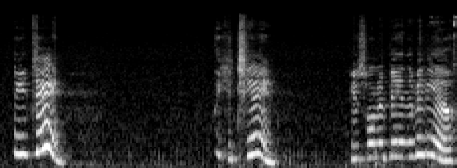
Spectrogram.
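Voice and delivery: high sing-song voice for a cat; cooing pet talk. Real, not acted. Owner teases cat wanting into the video, cooing pet talk. Talking to her cat Stitches.

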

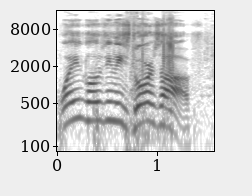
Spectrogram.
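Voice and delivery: high-pitched indignant complaint; worked-up, high-voiced objection; alarmed protest. Real, not acted. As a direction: raise the pitch in exasperated protest. Protests teammates closing doors.

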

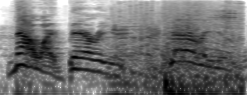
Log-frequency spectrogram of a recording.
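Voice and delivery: loud, menacing mock threat; battle roar. Fighter about to bury his opponent, loud roar. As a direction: roar it as a finishing move.

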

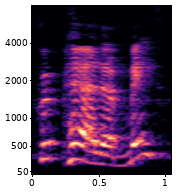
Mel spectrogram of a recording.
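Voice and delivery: high, loud, slow menacing threat; Mister Potato Head voice. Retold or imitated. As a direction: threaten like a toy villain. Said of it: "he went like this".

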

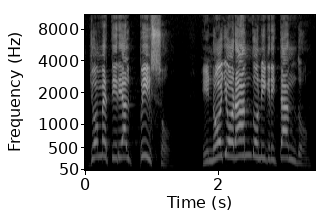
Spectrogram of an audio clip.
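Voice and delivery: ordinary talk, nothing marked

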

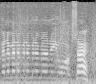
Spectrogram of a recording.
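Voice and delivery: high, rattled-off string of pleas; urgent urging. Real, not acted. Player fleeing and urging on, high frantic chant.

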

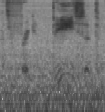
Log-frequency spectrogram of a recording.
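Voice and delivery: slow, breathy hush of admiration; a slow, hushed "decent"; whispered. Real, not acted. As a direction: hush it like you're awestruck. Admiring fancy seats, whispered.

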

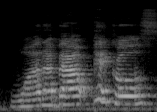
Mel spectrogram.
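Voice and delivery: loud, demanding bark; commanding. Acted. Bear demands a pickle book from Mouse, loud and bossy. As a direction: order it like a grumpy bear. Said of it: "commanded Bear".

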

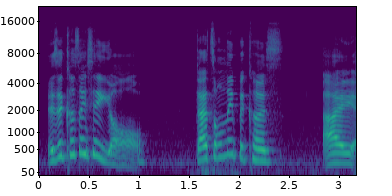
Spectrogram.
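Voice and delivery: ordinary talk

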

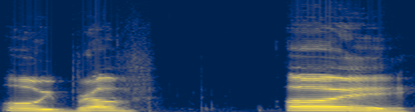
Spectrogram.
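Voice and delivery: high, hollered British street call; mock British accent. Streamer teasing co-streamer, shouting in mock British accent. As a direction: belt it out like a cartoon Brit. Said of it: "I'm British now".

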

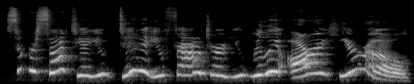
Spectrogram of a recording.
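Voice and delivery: put-on thrilled little boy cheering his friend; excited child. Jahan cheering Satya for finding his T-Rex, thrilled and loud. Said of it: "Jahan said".

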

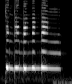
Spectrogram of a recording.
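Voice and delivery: high ringing ding-dings; bell imitation. A narrator's reading. Narrator imitates the end-of-school bell ringing.

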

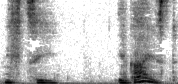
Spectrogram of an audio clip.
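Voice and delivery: hushed, voiceless whisper. Acted. Maid whispering about the bride's ghost, hushed whisper. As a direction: breathe it like a secret.

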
